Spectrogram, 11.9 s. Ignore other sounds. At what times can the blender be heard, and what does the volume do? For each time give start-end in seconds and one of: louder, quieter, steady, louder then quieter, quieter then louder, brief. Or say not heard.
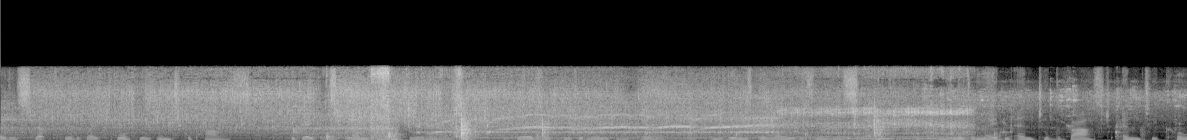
0.0-9.8 louder.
